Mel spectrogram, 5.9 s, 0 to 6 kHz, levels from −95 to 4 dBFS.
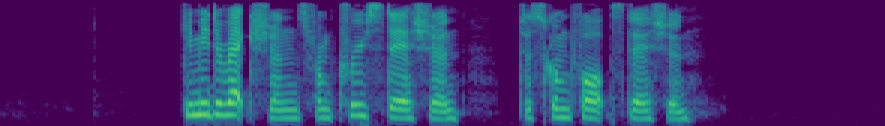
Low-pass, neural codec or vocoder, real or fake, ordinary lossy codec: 5.4 kHz; none; real; none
